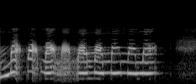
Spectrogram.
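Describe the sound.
A person imitates the chirping their cat Zorro makes when looking out the window, with a quick run of about eight short chattering chirps in one breath, ending in a soft breathy exhale.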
